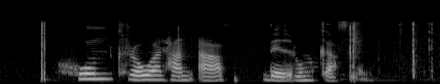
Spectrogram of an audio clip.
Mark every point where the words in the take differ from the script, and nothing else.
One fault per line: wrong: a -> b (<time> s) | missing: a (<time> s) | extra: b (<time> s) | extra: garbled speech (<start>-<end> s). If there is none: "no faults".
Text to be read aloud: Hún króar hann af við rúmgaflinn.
no faults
